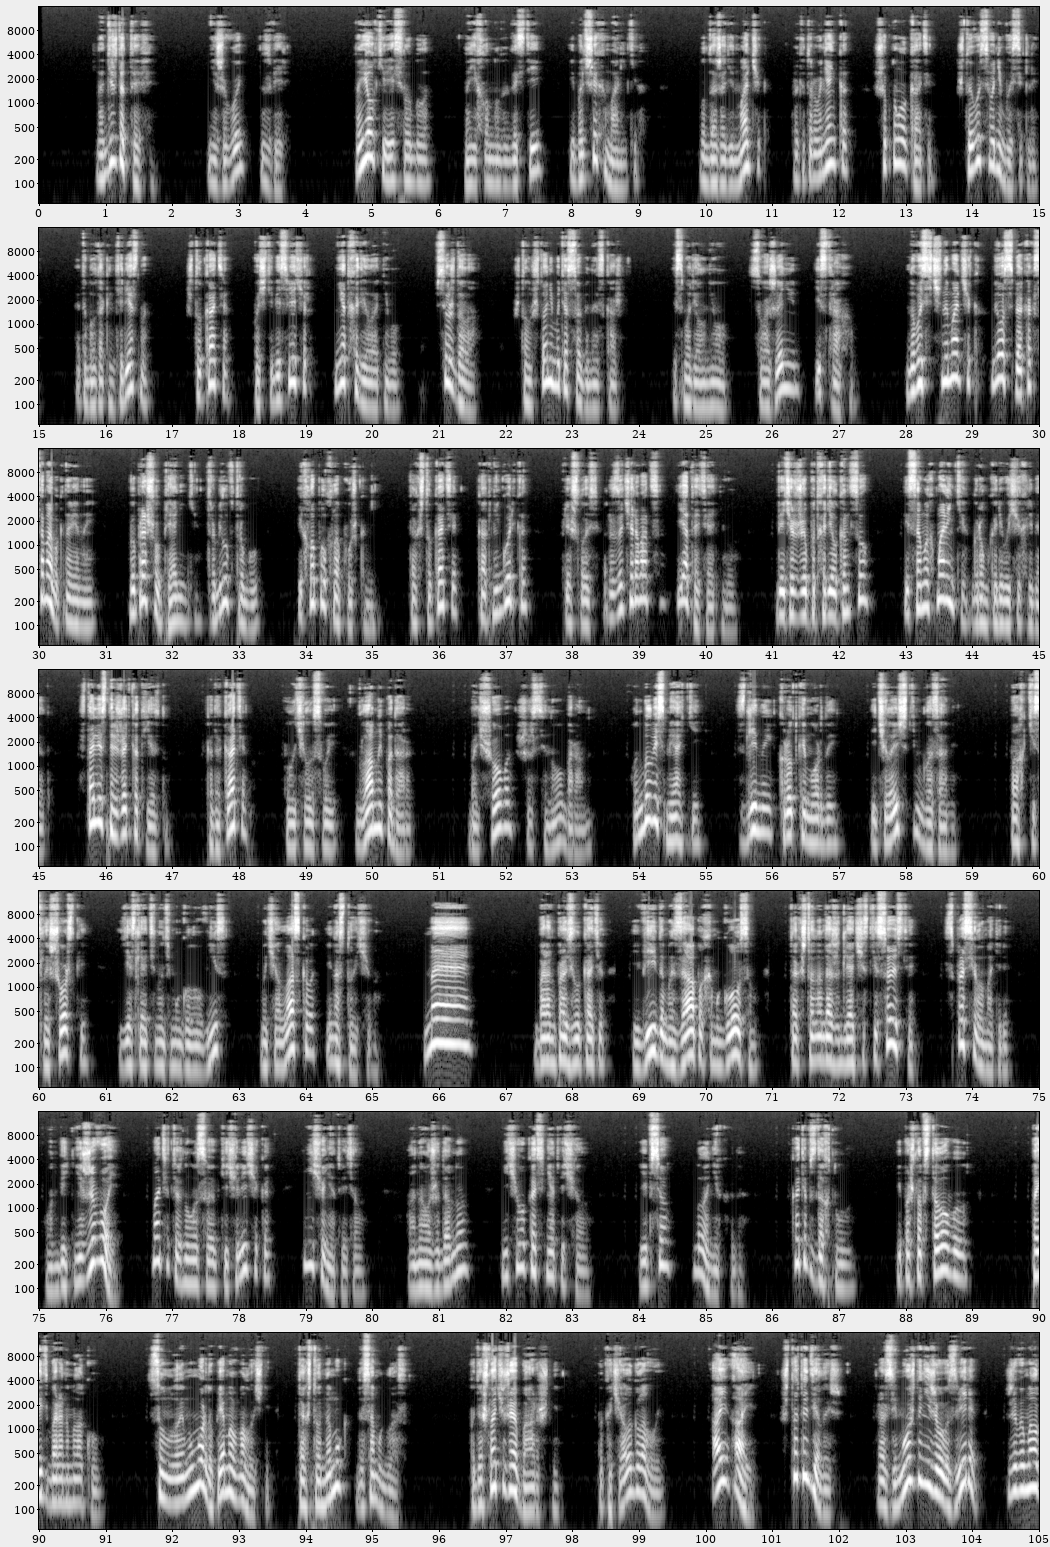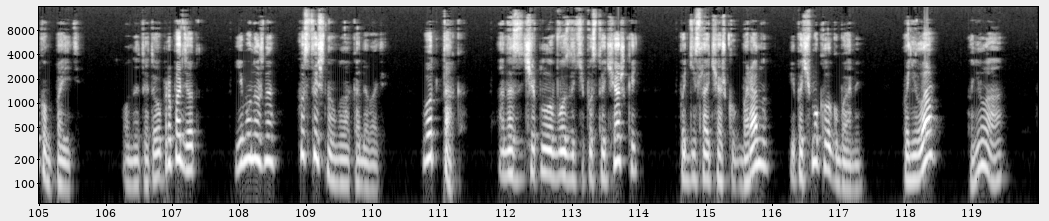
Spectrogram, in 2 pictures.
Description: Аудиокнига Неживой зверь | Библиотека аудиокниг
